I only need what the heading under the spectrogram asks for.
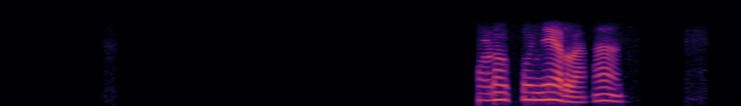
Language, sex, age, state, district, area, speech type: Santali, female, 18-30, West Bengal, Uttar Dinajpur, rural, conversation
